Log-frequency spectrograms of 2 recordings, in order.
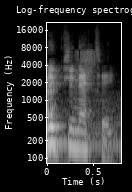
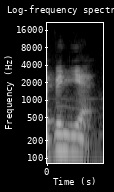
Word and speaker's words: vignette: Viginetti. I don't know if that's how it's pronounced. Do you mean vignette? Is that how it's pronounced? Okay, vignette. Sorry that I didn't...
